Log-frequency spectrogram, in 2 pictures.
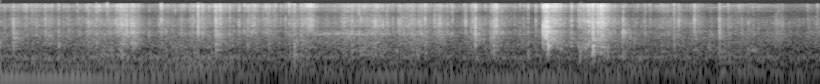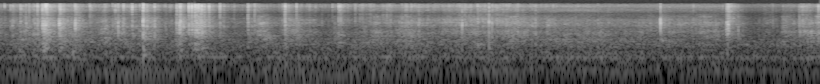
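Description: Plastic shrink wrap crinkles and crackles as it is peeled off a Mondo Steelbook Blu-ray, quiet, close, irregular bursts of rustling that continue throughout.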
